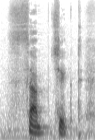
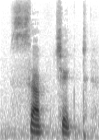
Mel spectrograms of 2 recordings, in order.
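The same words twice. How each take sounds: The two takes are said the same way.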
